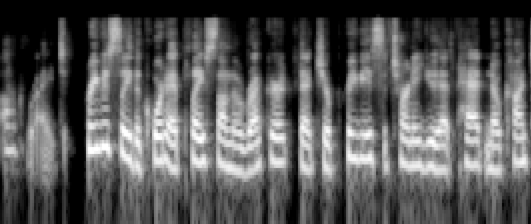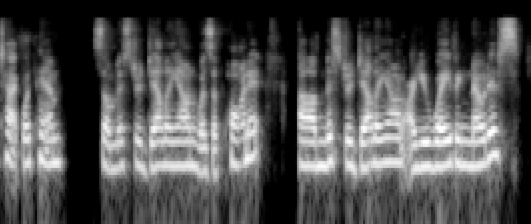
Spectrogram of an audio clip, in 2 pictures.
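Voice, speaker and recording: A woman judge in a courtroom recording, formally reading case numbers and charges in a measured, procedural way. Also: medium pitch, darkish tone, dry recording, studio quality. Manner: measured, procedural, repeats formulaic questions.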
